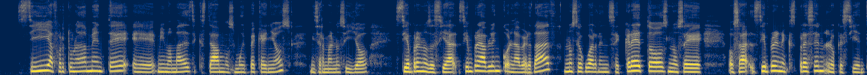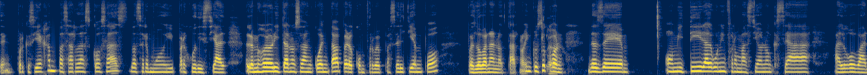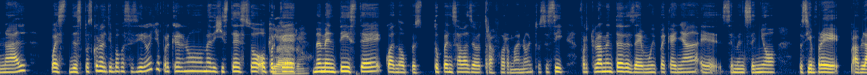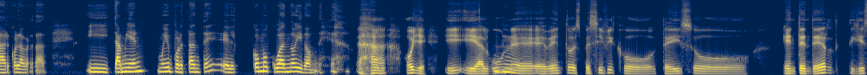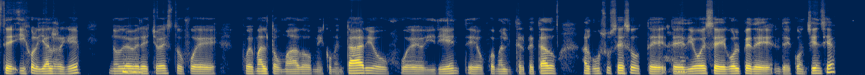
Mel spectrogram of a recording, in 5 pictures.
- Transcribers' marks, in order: tapping; other background noise; chuckle
- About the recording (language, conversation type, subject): Spanish, podcast, Qué haces cuando alguien reacciona mal a tu sinceridad
- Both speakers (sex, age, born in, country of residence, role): female, 35-39, Mexico, Mexico, guest; male, 60-64, Mexico, Mexico, host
